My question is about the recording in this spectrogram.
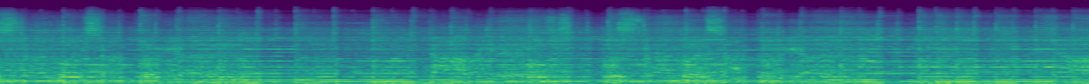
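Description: Live rock band playing loud and steady: electric guitars, bass, drums and keyboards, heard from the audience in a large hall.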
